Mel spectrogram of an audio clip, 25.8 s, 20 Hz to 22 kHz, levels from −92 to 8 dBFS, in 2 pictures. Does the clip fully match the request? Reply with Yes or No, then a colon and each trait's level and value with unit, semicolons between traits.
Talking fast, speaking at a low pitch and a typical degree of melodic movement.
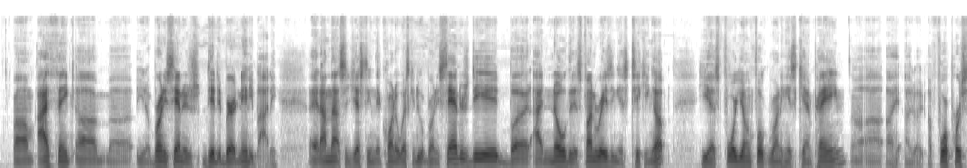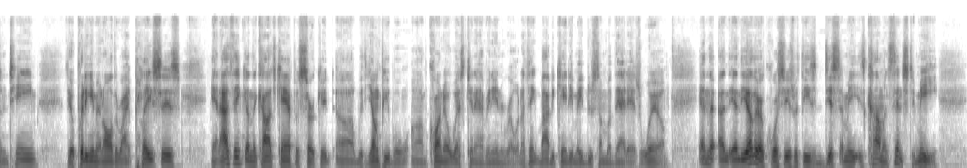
Yes: fast, 250 wpm; low, 100 Hz; average, 4.4 semitones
